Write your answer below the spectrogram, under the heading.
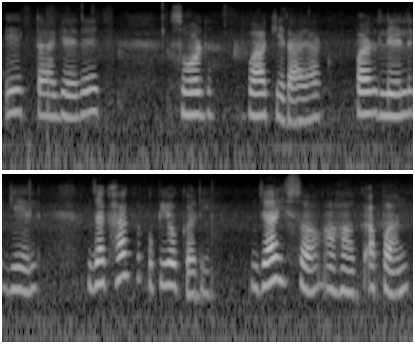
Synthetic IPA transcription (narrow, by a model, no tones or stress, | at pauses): ekʈaɡeɾet͡ʃ | soɖʋakiɾajak | pəɾlelɡel | d͡ʒəɡʱakupjoɡ̚kəɾi | d͡ʒaisə̃əɦãkəpən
